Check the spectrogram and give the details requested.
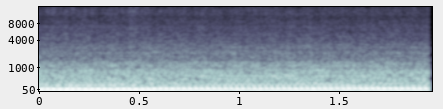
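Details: Pontiac Fiero during R12-to-R134a A/C conversion, compressor test by jumping the low-pressure switch: steady low idle with even pulse, no clutch click or rpm drop, with compressor off; normal idle.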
